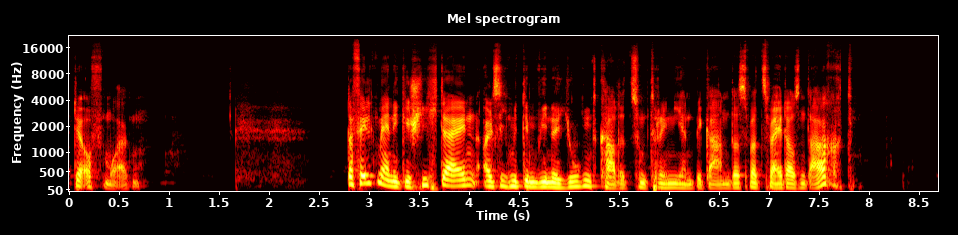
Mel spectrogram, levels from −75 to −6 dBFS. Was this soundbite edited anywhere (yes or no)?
no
